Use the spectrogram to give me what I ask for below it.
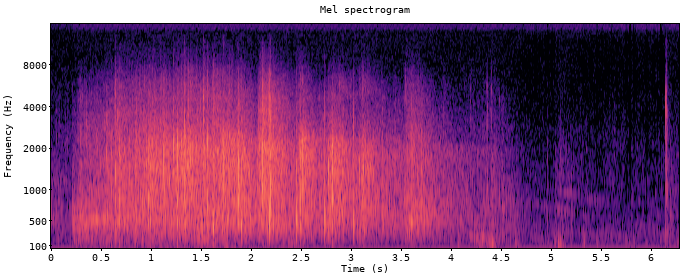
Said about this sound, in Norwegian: Gi han en applaus.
